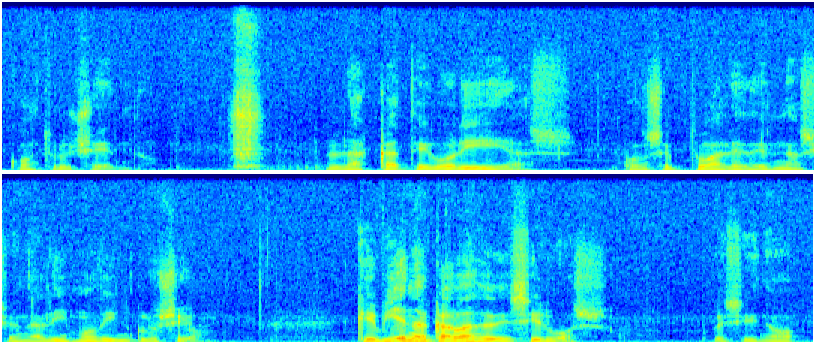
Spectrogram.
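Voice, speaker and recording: A man with an Argentine Spanish accent, hosting a radio talk show and steering the talk slowly and deliberately. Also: fairly low pitch, gravelly, a little mellow, husky. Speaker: radio host.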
